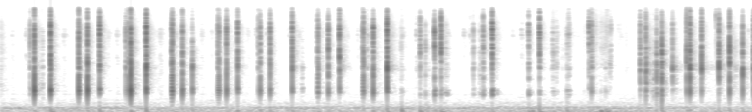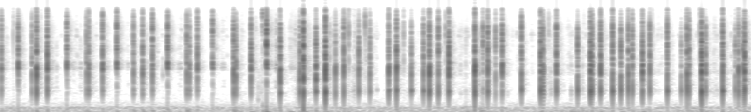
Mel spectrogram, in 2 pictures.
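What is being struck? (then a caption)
Plastic pump bottle. Long acrylic nails tap and scratch a medium, hollow white-and-blue plastic Germ-X hand sanitizer pump bottle close up. The result is a dense stream of sharp, bright clicking taps with almost no ring, over a faint low hum, quieter and sparser at first and then busier and faster.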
